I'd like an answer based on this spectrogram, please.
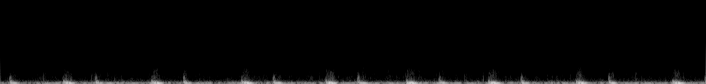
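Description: Steady paired low thumps, a first and second heart sound in each beat, at about 70 beats a minute with a regular rhythm. These are normal heart sounds heard with the person lying on the left side, which brings the heart closer to the chest wall.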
